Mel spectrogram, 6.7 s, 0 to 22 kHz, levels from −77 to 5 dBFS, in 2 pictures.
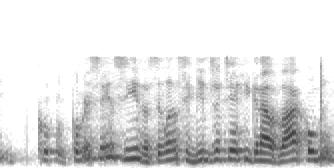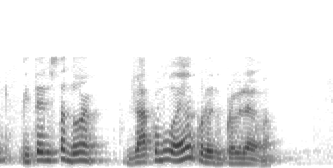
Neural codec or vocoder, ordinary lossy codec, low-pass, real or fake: codec, 16 kHz, 2 kbps, FreqCodec, larger model; none; 5.4 kHz; fake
